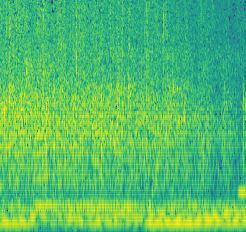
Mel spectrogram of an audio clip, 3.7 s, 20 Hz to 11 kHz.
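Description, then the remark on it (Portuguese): An audience applauding the Lord after a reading from Psalm 46, in a steady, dense wash of clapping, with a sustained organ or keyboard chord droning underneath throughout. “Quantos podem aplaudir o Senhor?”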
